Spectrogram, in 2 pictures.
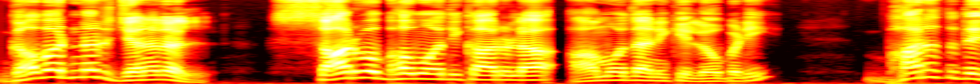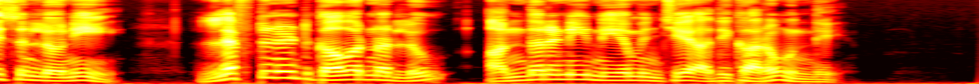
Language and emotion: Telugu, neutral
